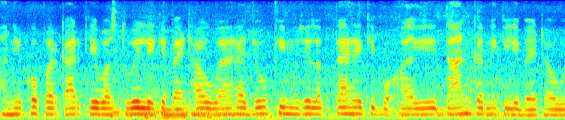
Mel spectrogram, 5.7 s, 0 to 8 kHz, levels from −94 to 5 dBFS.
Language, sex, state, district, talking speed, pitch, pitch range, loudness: Hindi, male, Bihar, Saran, 245 wpm, 155 Hz, 150-155 Hz, -17 LUFS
